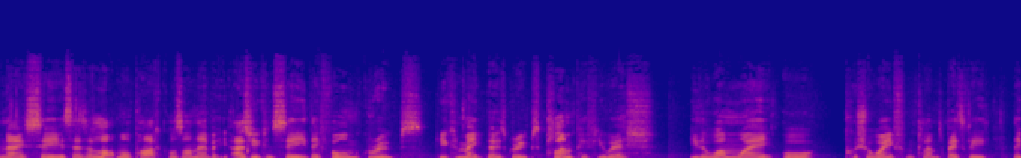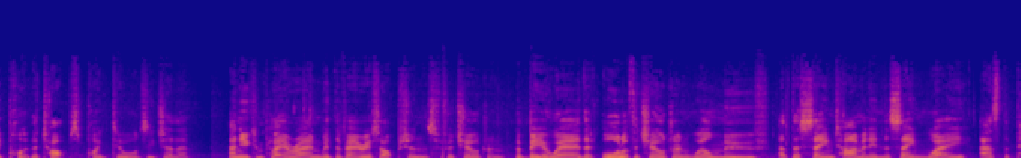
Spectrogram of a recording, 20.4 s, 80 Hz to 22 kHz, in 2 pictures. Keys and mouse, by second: 2.4 middle click, 3.0 middle click, 3.6 middle click, 7.8 middle click, 8.4 middle click, 9.9 middle click, 11.0 middle click, 11.7 middle click, 12.2-14.2 middle drag.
